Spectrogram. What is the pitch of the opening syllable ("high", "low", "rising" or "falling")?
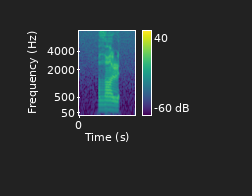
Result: falling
